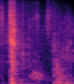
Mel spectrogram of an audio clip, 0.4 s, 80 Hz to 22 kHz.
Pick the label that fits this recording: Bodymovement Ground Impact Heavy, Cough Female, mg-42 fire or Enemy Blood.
Enemy Blood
